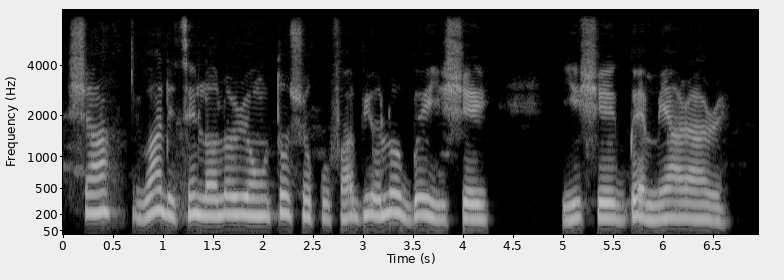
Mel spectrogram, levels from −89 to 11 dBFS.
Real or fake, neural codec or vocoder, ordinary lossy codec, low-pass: real; none; none; 7.2 kHz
